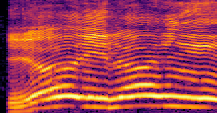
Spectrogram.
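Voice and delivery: high, slow stunned exclamation. Real, not acted. A fan stunned by a late goal, drawn-out disbelief. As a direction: gasp it out in disbelief.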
